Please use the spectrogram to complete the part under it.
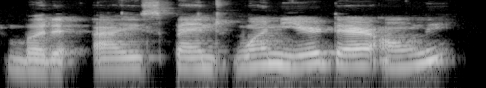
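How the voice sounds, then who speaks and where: A woman from Brazil with a Brazilian accent and Portuguese as her first language, speaking reflectively in an interview and often searching for words. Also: mid-range voice. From Brazil, born in Salvador and raised in São Paulo. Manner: halting, searching for words with repetitions. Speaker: dance artist being interviewed. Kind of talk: reflective conversational interview about own life.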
